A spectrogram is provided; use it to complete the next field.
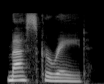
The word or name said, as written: masquerade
